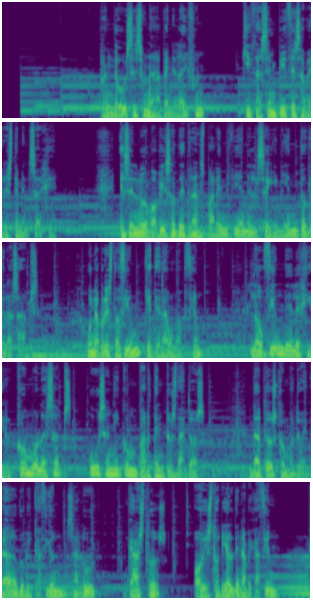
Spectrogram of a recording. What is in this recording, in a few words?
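Spanish European Corporate; GoLocalise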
